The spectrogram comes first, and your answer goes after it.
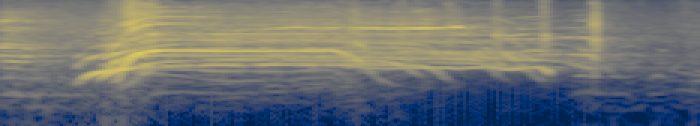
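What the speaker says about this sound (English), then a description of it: "please give a round of applause" An audience at a K-pop show in LA featuring f(x) and miss A erupts into loud cheering and rising whoops, sustained for several seconds before gradually easing off.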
